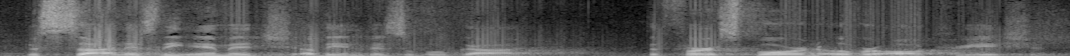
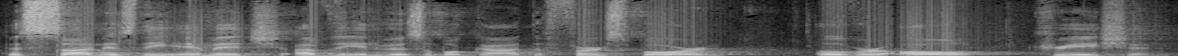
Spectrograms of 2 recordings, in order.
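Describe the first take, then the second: Both takes have the same delivery.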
